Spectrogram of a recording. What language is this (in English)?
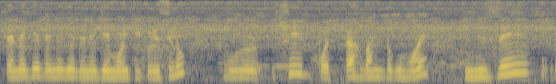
Assamese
